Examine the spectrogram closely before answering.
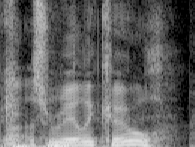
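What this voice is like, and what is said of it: Sarcastic tone. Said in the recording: “in a sarcastic voice”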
